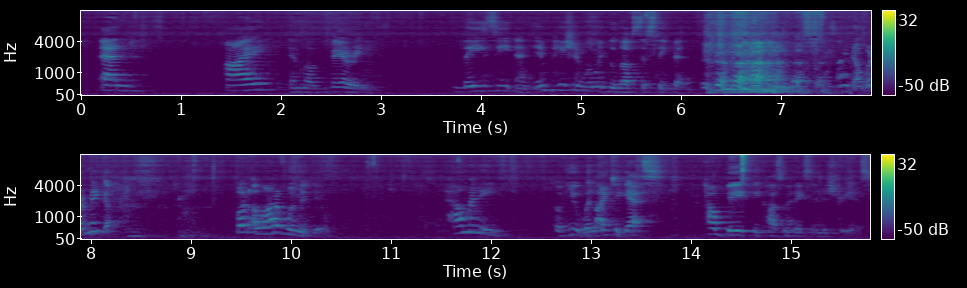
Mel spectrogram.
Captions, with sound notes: And I am a very lazy and impatient woman who loves to sleep in. [AUDIENCE CHUCKLES] So I don’t wear makeup. But a lot of women do. How many of you would like to guess how big the cosmetics industry is?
